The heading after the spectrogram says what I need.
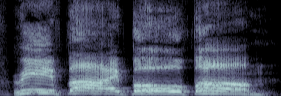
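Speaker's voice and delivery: slow, loud giant bellow; giant roar. Acted. Giant roaring as the harp wakes him. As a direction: drag each syllable out like a waking giant.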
